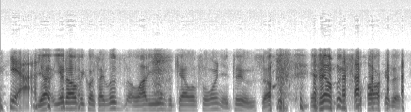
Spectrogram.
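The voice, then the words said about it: New Jersey / New York accent. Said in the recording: “I definitely detect the New Jersey, ... New York accent.”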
